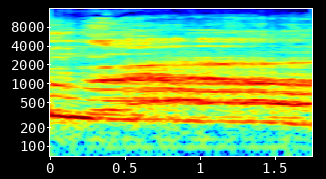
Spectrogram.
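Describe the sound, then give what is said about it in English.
During a game, a person voices a creature's bellowing roar as it stands up on its hind legs: one loud, sustained, growling cry that holds steady for nearly two seconds, with a harsh, throaty edge and no words. “Let out this bellowing roar.”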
